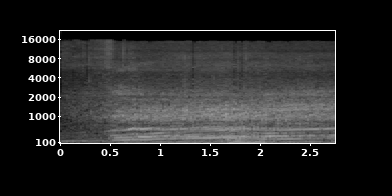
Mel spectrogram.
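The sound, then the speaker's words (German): Cars drive past a zebra crossing in Poland without stopping as pedestrians approach, a steady engine roar building after a quiet start and swelling as a vehicle goes by, with low rumbling road noise throughout and no voices. “Ein häufiges Bild an polnischen Zebrastreifen. Autos, die nicht anhalten, obwohl sich Fußgänger nähern.”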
